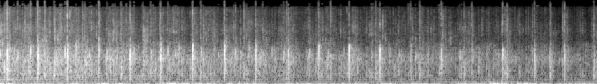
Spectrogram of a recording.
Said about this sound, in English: So if you would give them a round of applause.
